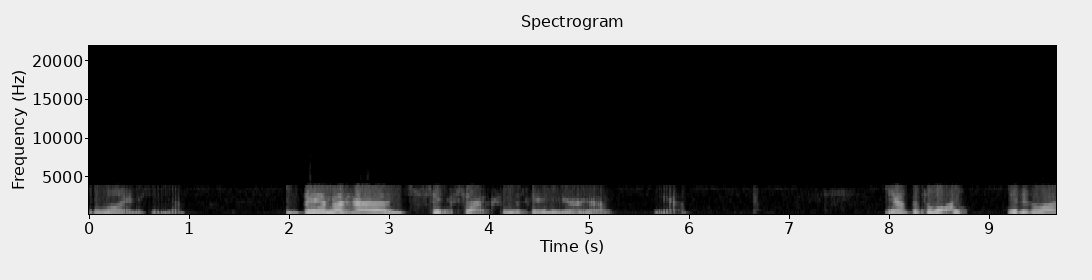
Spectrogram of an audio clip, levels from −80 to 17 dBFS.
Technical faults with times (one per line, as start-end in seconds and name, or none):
0.00-9.68 tandem speech coding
